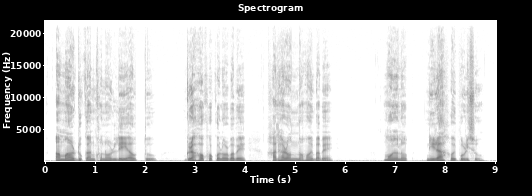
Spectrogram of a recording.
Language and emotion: Assamese, sad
